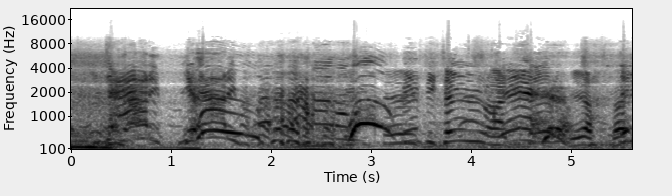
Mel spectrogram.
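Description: Men in a crowd nearby shout and cheer.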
